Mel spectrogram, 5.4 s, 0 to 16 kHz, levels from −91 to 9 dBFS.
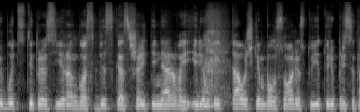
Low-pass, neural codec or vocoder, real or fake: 14.4 kHz; codec, 44.1 kHz, 7.8 kbps, DAC; fake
